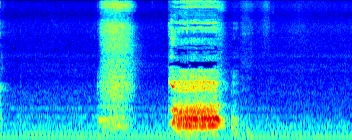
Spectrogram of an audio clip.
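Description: A person's sharp breath in, then a single loud sneeze about two seconds in.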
